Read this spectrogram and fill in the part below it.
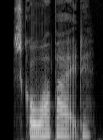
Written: skovarbejde

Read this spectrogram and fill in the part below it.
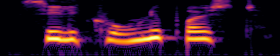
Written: silikonebryst

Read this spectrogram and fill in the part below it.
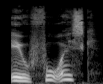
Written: EUFORIEN

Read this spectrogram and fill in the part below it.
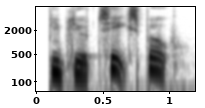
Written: BIBLIOTEKSBOG

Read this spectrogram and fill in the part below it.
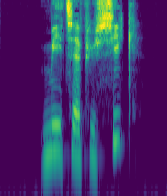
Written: metafysik

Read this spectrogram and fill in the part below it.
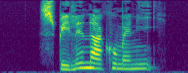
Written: spillenarkomani

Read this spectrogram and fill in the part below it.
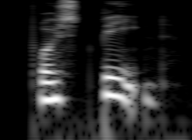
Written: brystben

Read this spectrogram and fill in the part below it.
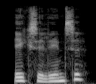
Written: excellence

